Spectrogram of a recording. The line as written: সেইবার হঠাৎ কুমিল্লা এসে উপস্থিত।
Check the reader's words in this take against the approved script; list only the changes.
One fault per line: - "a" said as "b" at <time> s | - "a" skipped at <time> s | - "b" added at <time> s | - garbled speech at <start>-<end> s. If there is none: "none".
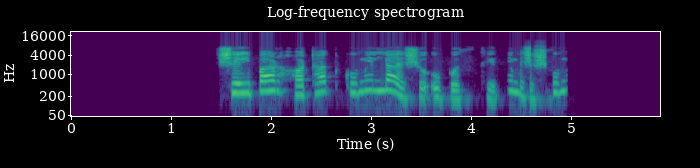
- garbled speech at 4.4-5.0 s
